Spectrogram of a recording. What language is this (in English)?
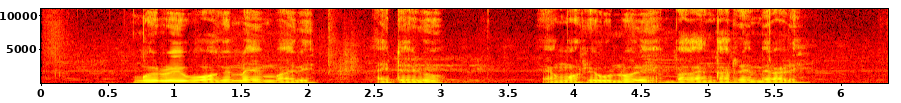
Masai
